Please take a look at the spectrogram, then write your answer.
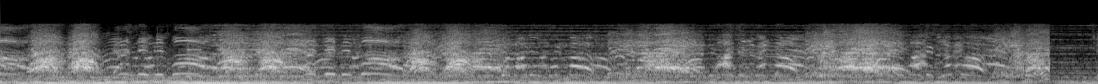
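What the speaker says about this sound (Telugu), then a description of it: "వెనకాల జనం బోస్ డౌన్ డౌన్ అని అరుస్తూ ఇటే వస్తారనా?" A dense crowd shouts and chants slogans together, loud and continuous, with overlapping voices rising in waves over a low rumble of traffic or vehicles in a street scene.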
